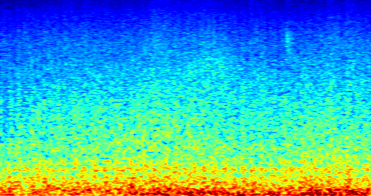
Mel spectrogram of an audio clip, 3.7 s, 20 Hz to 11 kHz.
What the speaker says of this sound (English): Big 29S coming in to bomb these.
